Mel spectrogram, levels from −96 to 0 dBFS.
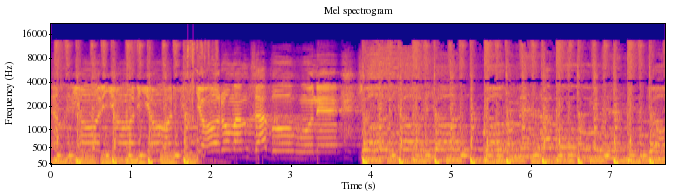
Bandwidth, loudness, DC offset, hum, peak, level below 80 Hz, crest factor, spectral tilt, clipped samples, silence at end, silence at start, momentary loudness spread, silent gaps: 13.5 kHz; -14 LUFS; under 0.1%; none; 0 dBFS; -24 dBFS; 14 dB; -3.5 dB/octave; under 0.1%; 0 s; 0 s; 4 LU; none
